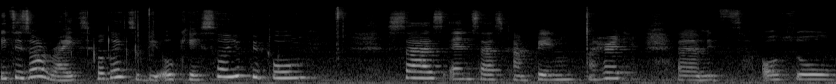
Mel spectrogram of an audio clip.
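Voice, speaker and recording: Against noticeable background noise, a woman with a fairly high pitch talks at a very slow pace with lively intonation. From Nigeria, Cross River State. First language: Nigerian native language. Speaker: podcaster. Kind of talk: casual monologue. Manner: animated.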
